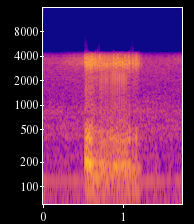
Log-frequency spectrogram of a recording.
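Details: A single short, rumbling snore under a second long against faint room noise; snoring.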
